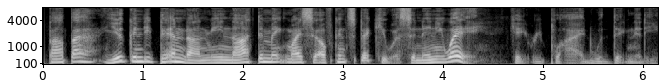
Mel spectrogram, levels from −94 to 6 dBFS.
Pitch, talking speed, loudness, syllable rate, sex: 150 Hz, 175 wpm, -18 LUFS, 4.7 syllables/s, male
